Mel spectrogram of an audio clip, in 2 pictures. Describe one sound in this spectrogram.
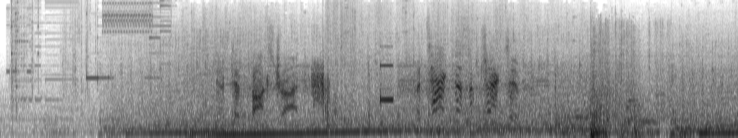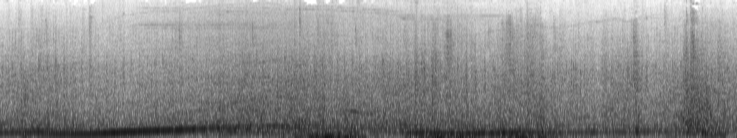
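A helicopter engine hums loudly, rising and falling in pitch.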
